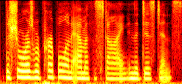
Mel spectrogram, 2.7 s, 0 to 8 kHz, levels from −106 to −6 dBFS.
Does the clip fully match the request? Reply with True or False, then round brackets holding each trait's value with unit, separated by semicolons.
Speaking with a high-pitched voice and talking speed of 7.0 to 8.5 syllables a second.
True (210 Hz; 7.1 syllables/s)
